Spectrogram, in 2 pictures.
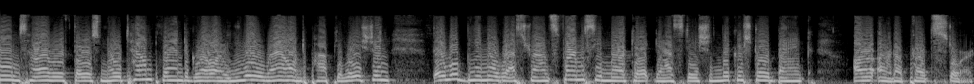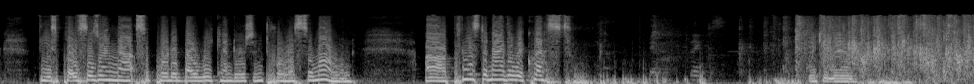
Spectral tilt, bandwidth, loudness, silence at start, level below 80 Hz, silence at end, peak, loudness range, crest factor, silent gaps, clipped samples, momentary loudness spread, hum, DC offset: -5 dB/octave; 11 kHz; -21 LUFS; 0 s; -34 dBFS; 0 s; -14 dBFS; 4 LU; 8 dB; none; under 0.1%; 11 LU; none; under 0.1%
